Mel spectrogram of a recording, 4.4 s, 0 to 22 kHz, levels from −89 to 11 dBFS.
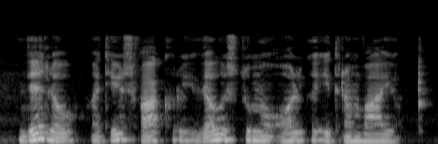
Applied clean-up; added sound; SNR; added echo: none; none; none; none.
